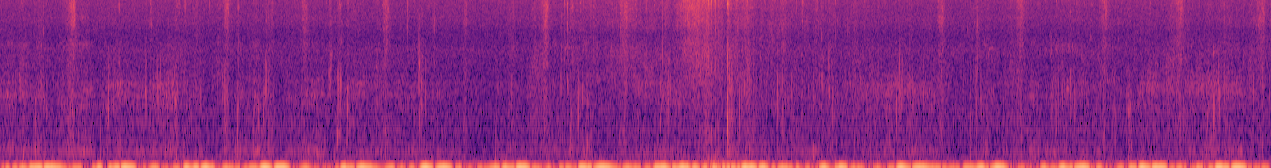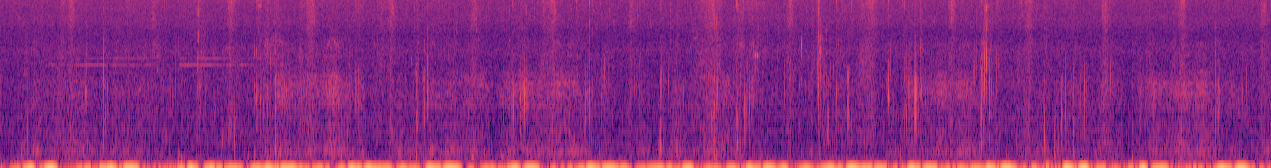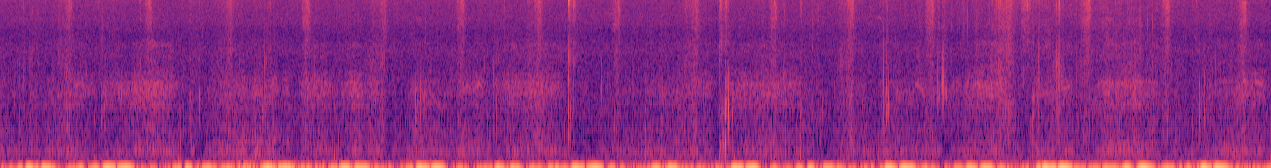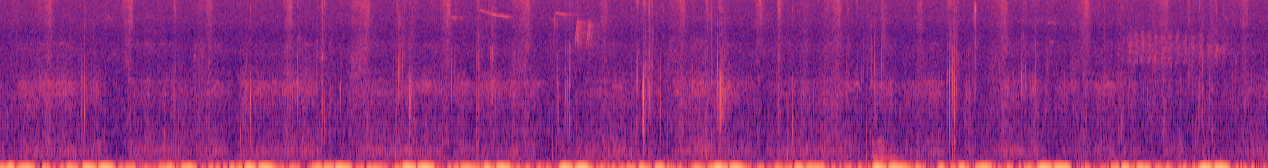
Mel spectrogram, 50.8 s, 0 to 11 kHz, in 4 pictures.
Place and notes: “Sunsetsound 2020, Levice” a soundwalk in four movements: September 5th & December 21st 2020. SCROLL DOWN FOR MORE INFOS - “Sunsetsound 2020, Levice” a soundwalk in four movements: third Movement
Cuneo, Piemonte, Italia, December 2020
